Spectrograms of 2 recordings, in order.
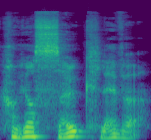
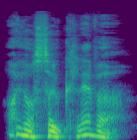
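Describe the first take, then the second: First: The tone is mocking and sarcastic. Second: The tone is sincere and warmly admiring. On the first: The speaker means the opposite of the words. "But if it's a sarcastic" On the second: The speaker truly thinks the person is clever. "if this was a genuine statement"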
